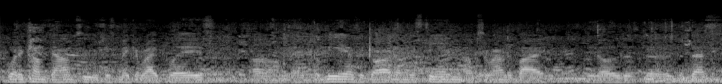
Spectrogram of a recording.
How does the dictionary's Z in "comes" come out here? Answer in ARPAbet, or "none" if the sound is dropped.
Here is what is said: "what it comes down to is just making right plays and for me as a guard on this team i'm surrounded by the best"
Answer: Z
